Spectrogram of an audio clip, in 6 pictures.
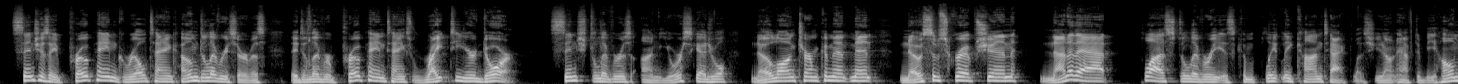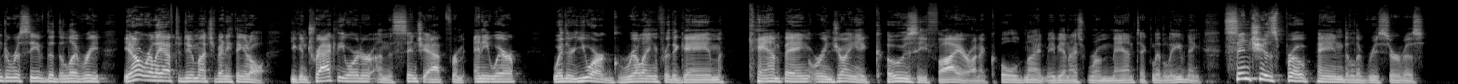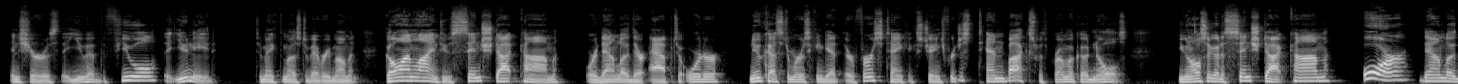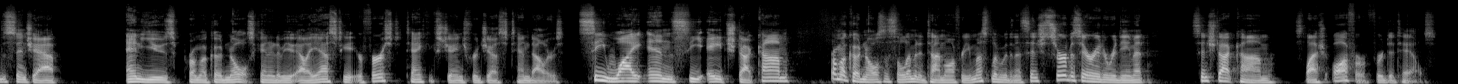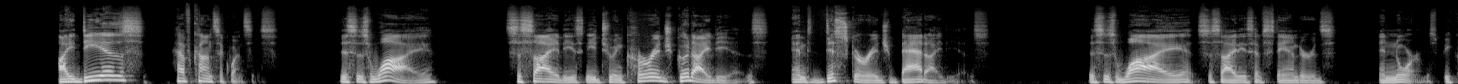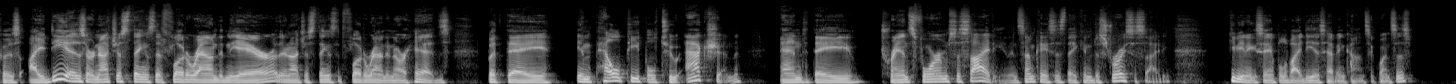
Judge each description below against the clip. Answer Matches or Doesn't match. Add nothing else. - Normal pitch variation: Doesn't match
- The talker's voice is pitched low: Matches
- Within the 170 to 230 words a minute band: Matches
